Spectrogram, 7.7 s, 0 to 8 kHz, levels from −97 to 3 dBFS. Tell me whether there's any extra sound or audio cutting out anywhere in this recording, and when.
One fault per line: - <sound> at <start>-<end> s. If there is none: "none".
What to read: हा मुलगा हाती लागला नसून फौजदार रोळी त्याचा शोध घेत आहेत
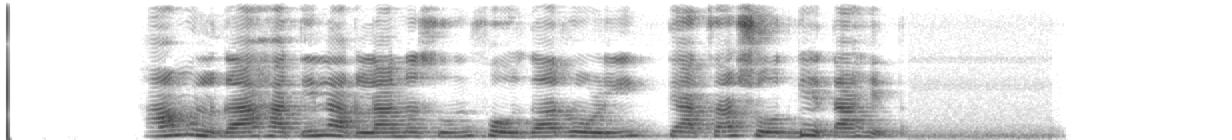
none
